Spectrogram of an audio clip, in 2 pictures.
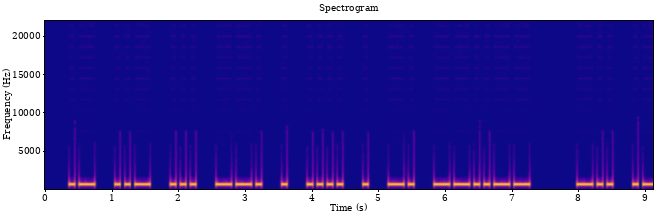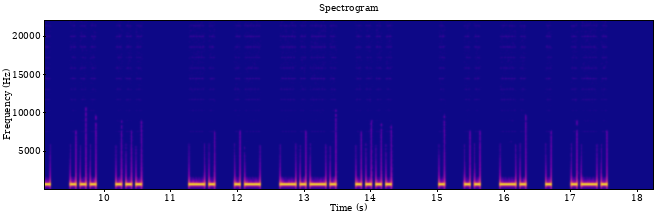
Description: Morse code, heard as a keyed tone, about 16 wpm, 680 Hz. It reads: AUSGEHEN, DASS NACH EINER
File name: Morsekurs / Witze / Witz 21. Juni 2022 70 F80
